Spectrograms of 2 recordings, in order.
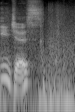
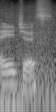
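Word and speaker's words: Aegis: here at level 10 I've heard it's pronounced egis not AIS I don't I don't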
